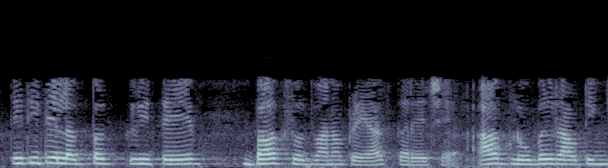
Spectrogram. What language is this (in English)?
Gujarati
